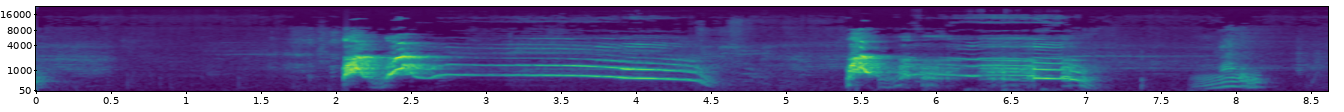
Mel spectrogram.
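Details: Puppy looking for its mother: two long, drawn-out whining howls, each starting sharply and sliding slowly downward before fading, then a short, lower whimper at the end, in a quiet room.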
